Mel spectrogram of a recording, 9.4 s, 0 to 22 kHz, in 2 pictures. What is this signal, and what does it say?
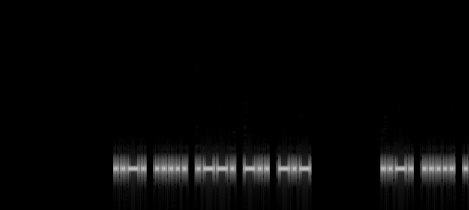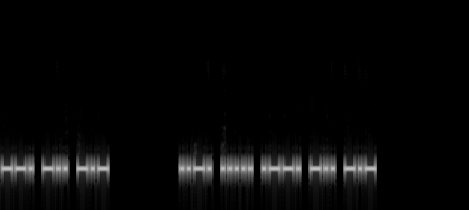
Morse code, heard as a keyed tone, about 34 wpm, 700 Hz. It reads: F5PDK F5PDK F5PDK
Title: DXCC-100 Call Signs - 5 Characters - Repeated 3x - 35wpm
